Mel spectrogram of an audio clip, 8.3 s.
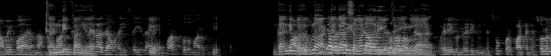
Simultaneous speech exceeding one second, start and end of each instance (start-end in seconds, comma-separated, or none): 4.2-6.3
